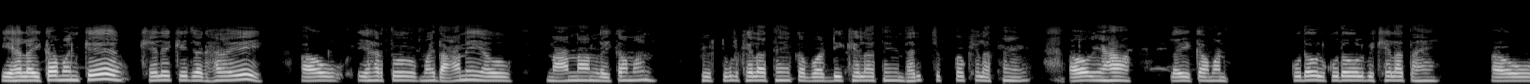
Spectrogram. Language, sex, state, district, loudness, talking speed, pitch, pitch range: Chhattisgarhi, male, Chhattisgarh, Jashpur, -18 LUFS, 140 wpm, 185 Hz, 175-190 Hz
